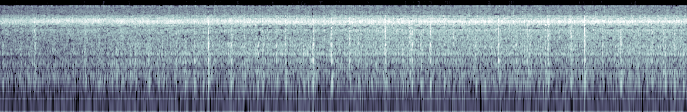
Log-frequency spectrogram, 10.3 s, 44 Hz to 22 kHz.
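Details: Renault K4M engine at idle: sharp, fairly regular knock about three to four times a second; abnormal internal knock, cause unknown.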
